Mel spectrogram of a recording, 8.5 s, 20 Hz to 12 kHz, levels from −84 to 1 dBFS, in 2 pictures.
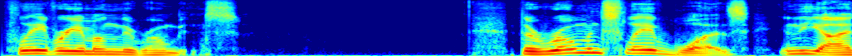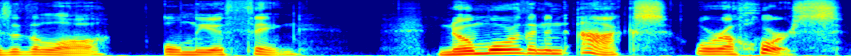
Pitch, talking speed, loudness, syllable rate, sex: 160 Hz, 160 wpm, -16 LUFS, 5.6 syllables/s, male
